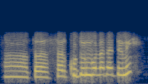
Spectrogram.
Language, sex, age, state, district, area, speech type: Marathi, male, 30-45, Maharashtra, Washim, urban, conversation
